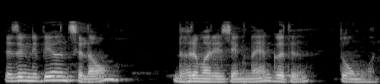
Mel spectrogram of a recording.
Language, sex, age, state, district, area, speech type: Bodo, male, 60+, Assam, Udalguri, urban, spontaneous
